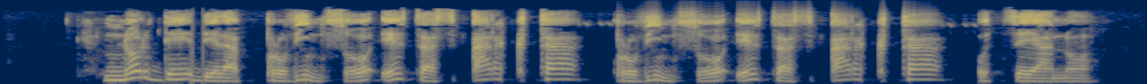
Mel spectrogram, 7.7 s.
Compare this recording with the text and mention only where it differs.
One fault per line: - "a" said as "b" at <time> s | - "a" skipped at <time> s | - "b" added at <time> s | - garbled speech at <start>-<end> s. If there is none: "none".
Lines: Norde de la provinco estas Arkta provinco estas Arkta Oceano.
none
